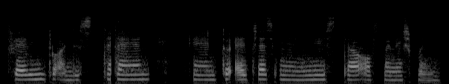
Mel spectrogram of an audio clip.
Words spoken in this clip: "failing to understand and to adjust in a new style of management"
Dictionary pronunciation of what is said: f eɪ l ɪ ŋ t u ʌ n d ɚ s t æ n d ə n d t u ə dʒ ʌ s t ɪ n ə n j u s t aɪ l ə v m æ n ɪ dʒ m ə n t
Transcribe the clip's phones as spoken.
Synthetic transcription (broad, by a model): f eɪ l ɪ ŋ t u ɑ n d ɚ s t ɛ n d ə n t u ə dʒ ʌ s ɪ n ə n j u s t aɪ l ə f m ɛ n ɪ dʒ m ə n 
